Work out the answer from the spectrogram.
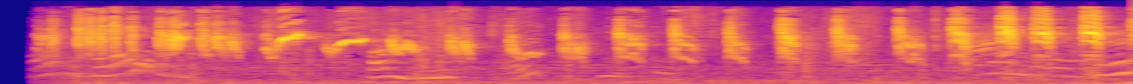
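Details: Long-tailed shrike from Indonesia in a rapid run of harsh, scratchy notes, about four per second, mixed with squeaky slurred whistles.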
